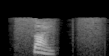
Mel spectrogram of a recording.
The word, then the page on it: sights: saıts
